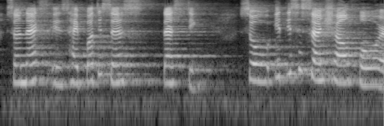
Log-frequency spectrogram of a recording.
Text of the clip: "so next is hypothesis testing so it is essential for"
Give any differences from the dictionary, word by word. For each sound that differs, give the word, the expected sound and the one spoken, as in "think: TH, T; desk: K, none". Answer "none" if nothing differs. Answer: is: Z, S; hypothesis: TH, T; is: Z, S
